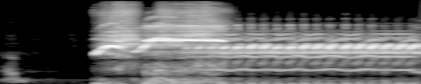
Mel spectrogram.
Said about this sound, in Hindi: उसने सीटी बजाकर जवाब ये दिया।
